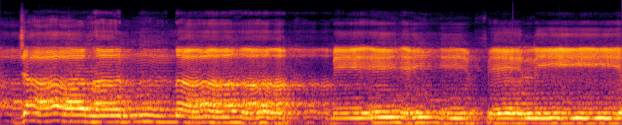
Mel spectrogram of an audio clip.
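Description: A man's voice chanting an Arabic supplication into a microphone, with long, wavering held notes that glide between pitches and short breaks for breath.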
